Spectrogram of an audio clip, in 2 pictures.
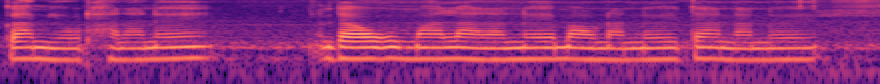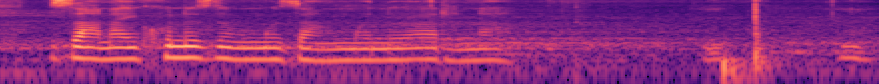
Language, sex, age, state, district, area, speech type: Bodo, female, 45-60, Assam, Chirang, rural, spontaneous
